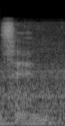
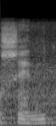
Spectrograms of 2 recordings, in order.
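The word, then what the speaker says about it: Zen: no no Chan no no puede pronunciar Chan sen sen entonces pronuncian sen Y dogen dice Bueno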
